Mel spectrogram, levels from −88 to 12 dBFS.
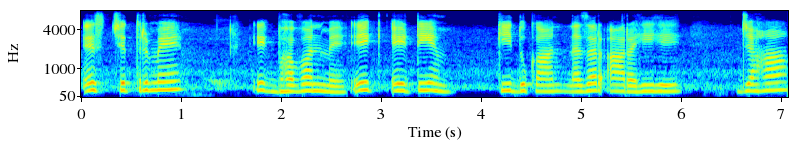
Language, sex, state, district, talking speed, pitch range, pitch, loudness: Hindi, female, Uttar Pradesh, Muzaffarnagar, 135 wpm, 215-265 Hz, 240 Hz, -21 LUFS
